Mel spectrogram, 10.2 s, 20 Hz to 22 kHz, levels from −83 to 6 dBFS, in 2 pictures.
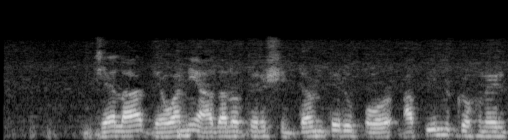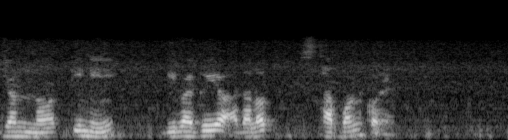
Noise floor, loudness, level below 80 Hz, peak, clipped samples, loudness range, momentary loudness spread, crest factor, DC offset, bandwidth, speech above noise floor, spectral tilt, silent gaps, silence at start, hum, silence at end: -48 dBFS; -16 LUFS; -54 dBFS; -2 dBFS; under 0.1%; 3 LU; 9 LU; 16 dB; under 0.1%; 7 kHz; 33 dB; -9 dB/octave; none; 0.5 s; none; 1.15 s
